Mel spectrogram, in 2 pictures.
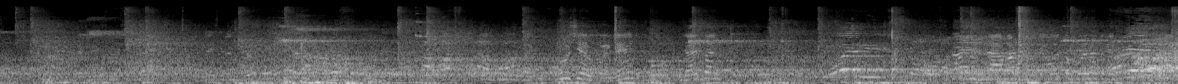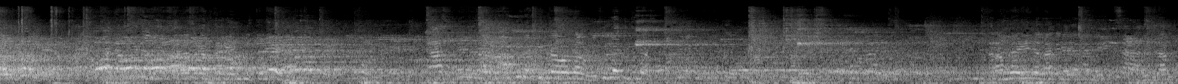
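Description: Shoes squeak on a sports hall floor.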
